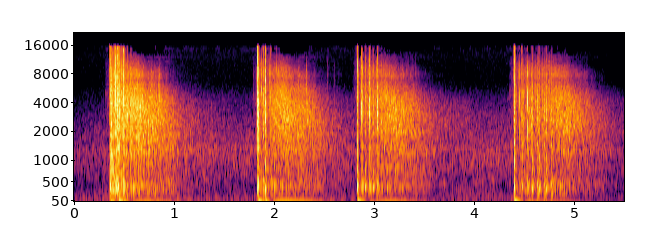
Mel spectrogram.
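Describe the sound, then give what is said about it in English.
Four separate bursts of M249 Squad Automatic Weapon machine gun fire by Marines at a firing range, each a sharp, loud crack-rattle that decays into a fading tail before the next burst, spaced irregularly. “We drive to a firing range where Marines are working with the M249 Squad Automatic Weapon.”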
